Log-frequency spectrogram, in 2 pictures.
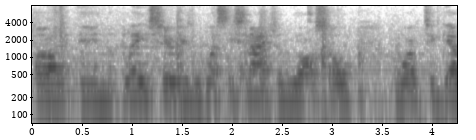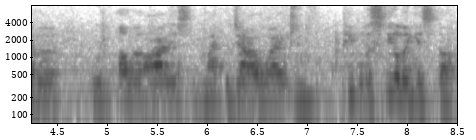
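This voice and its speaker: A middle-aged playwright and martial arts master with a high voice talks informally and emphatically, in a plain-spoken, street-wise way, against a noisy background. This is an informal spoken interview and presentation at an indoor gathering for a play reading. The audio is roomy and distant, with people present.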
